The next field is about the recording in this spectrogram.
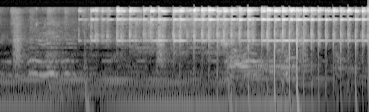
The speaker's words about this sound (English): I'm sorry, I wasn't ringing it right. There we go. There we go. We're ringing it right. We're ringing the truth bell and right.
